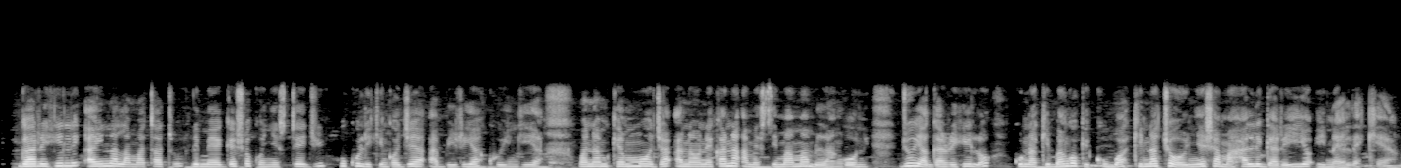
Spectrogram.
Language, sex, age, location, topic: Swahili, female, 25-35, Nairobi, government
